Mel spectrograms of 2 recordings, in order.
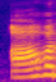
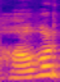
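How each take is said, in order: First: The word begins with a vowel sound. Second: The word begins with an h sound. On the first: The speaker calls it right. "एच क्या है यहाँ पर silent है" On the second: The speaker calls it wrong. "हावर तो पढ़ेंगे नहीं"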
